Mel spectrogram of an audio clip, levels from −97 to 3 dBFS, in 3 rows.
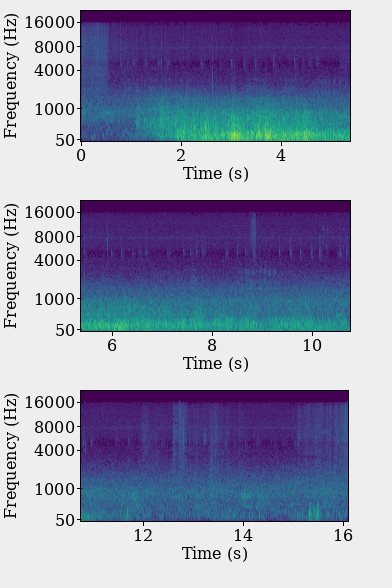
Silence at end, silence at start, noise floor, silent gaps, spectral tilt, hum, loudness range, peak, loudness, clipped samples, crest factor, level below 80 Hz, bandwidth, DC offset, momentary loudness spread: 0 s; 0 s; -54 dBFS; none; -9.5 dB/octave; none; 24 LU; -6 dBFS; -30 LUFS; under 0.1%; 26 dB; -42 dBFS; 15.5 kHz; under 0.1%; 27 LU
